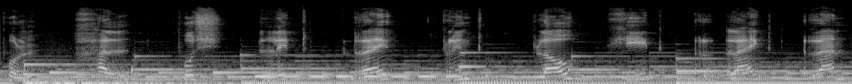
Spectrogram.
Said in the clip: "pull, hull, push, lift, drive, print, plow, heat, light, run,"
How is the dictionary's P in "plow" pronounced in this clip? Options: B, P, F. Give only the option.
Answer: B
